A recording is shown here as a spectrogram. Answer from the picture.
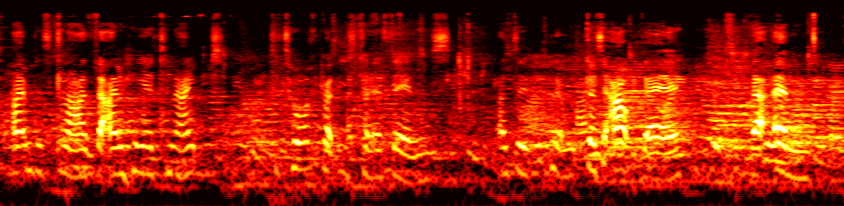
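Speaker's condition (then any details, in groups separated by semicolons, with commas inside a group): Down syndrome; learning disability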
